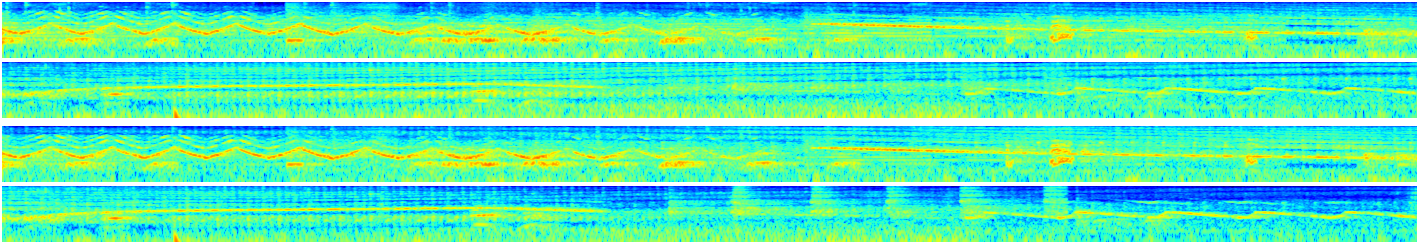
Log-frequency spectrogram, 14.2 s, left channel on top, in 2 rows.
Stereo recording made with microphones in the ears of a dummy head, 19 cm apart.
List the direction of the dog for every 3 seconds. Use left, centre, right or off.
centre, right, right, right, right.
